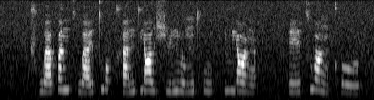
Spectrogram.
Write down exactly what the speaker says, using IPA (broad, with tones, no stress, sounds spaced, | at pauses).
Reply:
ʈ͡ʂʰ w ä˨˦ p a˦ n t̪ʰ w a˨˦ ɪ̯ t̪ w ɔ˥˨ kʰ a˨˦ n t̪ j ɑ˦ ʊ̯ ɕ y˨˦ n l ʊ˨˦ ŋ t̪ʰ u˧ | l j ɑ˥˨ ŋ | e˨˦ ɪ̯ t͡s w ɑ˥˨ ŋ kʰ o˨˩ ʊ̯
